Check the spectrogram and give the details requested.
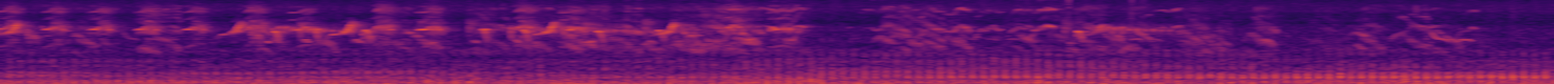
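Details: A mixed flock of shorebirds on the east coast of Aceh, Sumatra, Indonesia, near mangroves, producing a busy chorus of many overlapping high chirps and slurred notes that thins out toward the end, above a pulsing low hum.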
